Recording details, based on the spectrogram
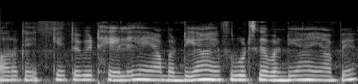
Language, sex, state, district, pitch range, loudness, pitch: Hindi, female, Chhattisgarh, Raipur, 195-215 Hz, -13 LUFS, 210 Hz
